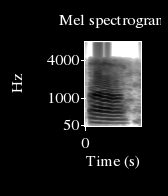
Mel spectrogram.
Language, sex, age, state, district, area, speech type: Malayalam, male, 18-30, Kerala, Idukki, urban, conversation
